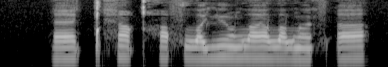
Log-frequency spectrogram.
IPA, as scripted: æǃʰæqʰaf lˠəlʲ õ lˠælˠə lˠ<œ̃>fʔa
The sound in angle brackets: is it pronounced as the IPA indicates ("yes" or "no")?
no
